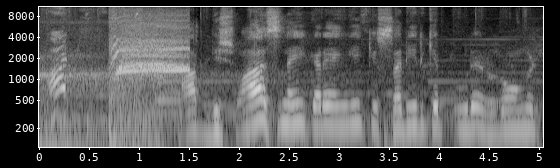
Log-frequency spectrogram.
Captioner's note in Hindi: चीखने की आवाज़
